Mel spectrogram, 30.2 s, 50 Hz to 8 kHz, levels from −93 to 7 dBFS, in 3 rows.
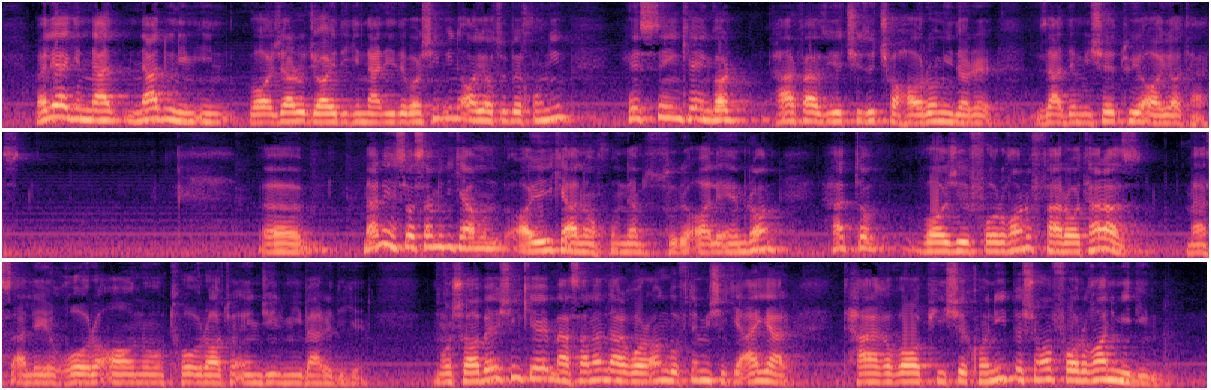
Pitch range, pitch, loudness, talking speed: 150-185 Hz, 160 Hz, -14 LUFS, 145 wpm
